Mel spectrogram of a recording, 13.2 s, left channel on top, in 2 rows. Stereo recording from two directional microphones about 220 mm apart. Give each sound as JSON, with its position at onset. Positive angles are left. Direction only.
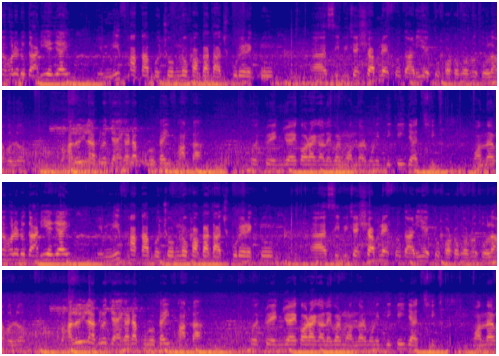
{"t": 0.0, "sound": "speech", "side_deg": 0}
{"t": 9.9, "sound": "speech", "side_deg": 5}
{"t": 11.2, "sound": "speech", "side_deg": -20}
{"t": 12.9, "sound": "speech", "side_deg": 0}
